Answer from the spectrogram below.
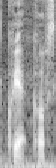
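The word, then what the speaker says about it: Kwiatkowski: how it's pronounced well I understand the elf doesn't get mentioned it doesn't get pronounced on on me so it's not me so because a nail with a line through it so the Polish football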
